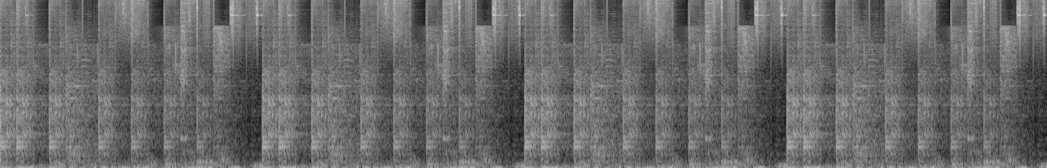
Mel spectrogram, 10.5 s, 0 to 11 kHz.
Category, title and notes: Instrument samples > Percussion
This 183bpm Drum Loop is good for composing Industrial/Electronic/Ambient songs or using as soundtrack to a sci-fi/suspense/horror indie game or short film.
Alien, Ambient, Dark, Drum, Industrial, Loop, Loopable, Packs, Samples, Soundtrack, Underground, Weird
